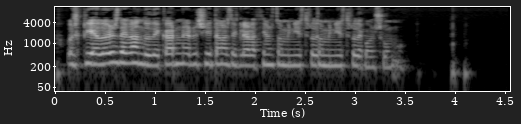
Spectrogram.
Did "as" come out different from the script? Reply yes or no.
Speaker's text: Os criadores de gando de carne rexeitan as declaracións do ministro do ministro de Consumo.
no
